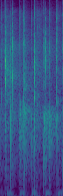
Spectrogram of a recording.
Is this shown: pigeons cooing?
no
